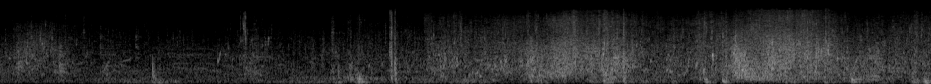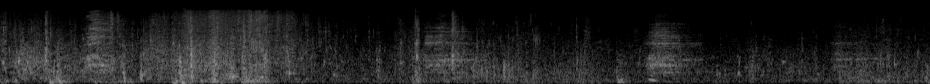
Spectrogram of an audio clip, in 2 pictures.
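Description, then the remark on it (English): Someone clambers into a small boat to go fishing: scattered knocks and thumps against the hull over a steady wash of sloshing water, with no voices. “You can't just climb into my boat.”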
